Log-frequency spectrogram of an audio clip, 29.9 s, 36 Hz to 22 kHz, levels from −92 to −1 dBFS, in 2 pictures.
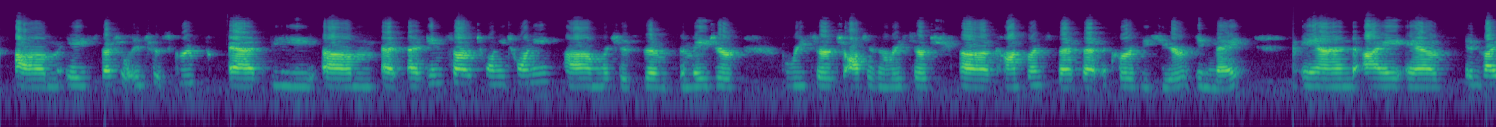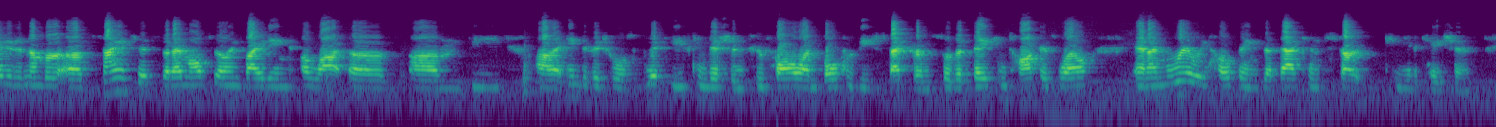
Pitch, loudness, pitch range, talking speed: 140 Hz, -26 LUFS, 135-150 Hz, 150 wpm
